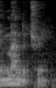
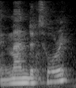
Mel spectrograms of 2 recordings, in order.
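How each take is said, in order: First: It is said in a traditional British accent. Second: It is said in a non-British accent.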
